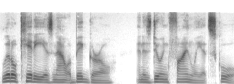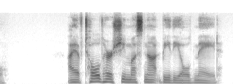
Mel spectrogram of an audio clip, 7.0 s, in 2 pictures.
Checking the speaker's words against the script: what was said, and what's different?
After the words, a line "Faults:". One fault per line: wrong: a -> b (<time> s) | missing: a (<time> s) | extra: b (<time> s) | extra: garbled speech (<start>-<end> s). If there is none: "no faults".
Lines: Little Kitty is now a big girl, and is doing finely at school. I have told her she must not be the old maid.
Little Kitty is now a big girl, and is doing finely at school. I have told her she must not be the old maid.
Faults:
no faults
